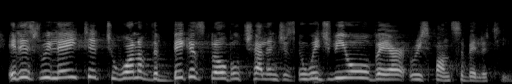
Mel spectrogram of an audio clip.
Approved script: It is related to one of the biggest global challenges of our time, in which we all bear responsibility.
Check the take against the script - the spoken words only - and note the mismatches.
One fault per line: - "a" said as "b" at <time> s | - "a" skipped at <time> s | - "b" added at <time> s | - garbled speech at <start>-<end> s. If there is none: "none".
- "of our time" skipped at 3.0 s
